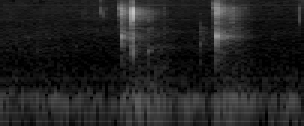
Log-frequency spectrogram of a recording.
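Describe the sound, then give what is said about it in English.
Fingers snap a few times, the sharp dry clicks faint and spaced apart over a quiet background. “Snaps. That's so beautiful.”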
